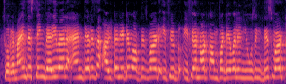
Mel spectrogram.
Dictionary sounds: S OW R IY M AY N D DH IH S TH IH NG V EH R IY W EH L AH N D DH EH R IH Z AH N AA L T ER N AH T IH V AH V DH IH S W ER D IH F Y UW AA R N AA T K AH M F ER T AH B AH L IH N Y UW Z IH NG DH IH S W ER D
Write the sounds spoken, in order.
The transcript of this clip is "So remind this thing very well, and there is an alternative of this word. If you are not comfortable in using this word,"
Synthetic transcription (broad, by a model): S OW R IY M AY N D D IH S T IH NG V EH R IY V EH L AH N D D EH R IH Z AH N AA L T ER N AH T IH V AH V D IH S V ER D IH F Y UW AA R N AA T K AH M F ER T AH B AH L IH N Y UW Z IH NG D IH S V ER D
